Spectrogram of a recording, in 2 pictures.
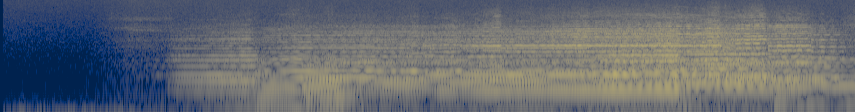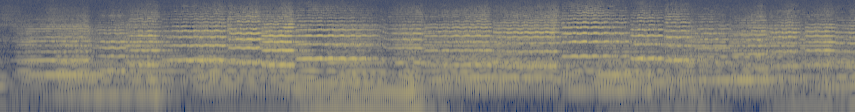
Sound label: String Quartet in B Flat Major; Brahms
